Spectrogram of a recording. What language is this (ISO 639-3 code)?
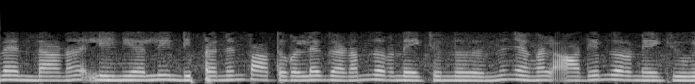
mal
